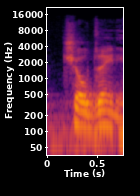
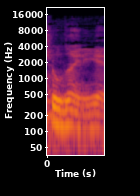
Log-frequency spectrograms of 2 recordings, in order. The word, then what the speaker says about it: Cialdini: The author we're going to talk about is Robert Cialdini. Have I said it right? – Cialdini, yeah. So it's Italian name, I believe.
